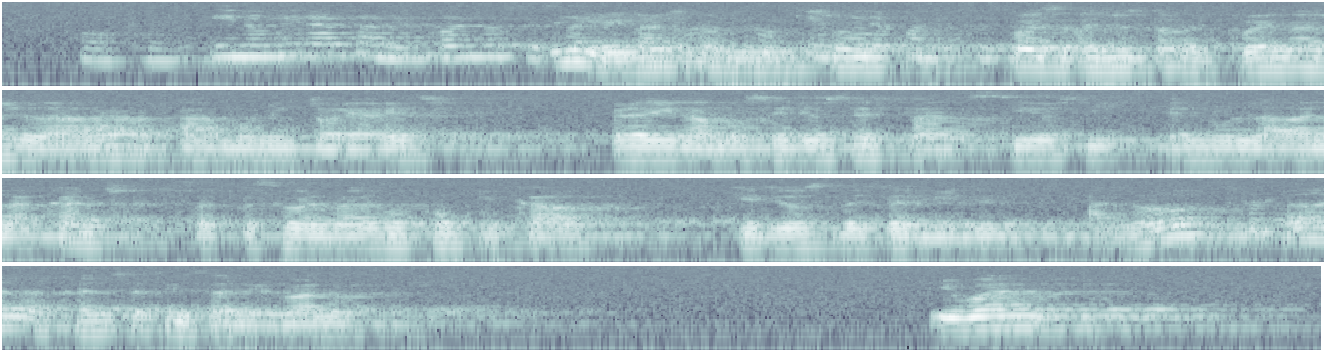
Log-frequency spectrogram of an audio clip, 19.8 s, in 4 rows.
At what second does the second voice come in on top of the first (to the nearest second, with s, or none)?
2 s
